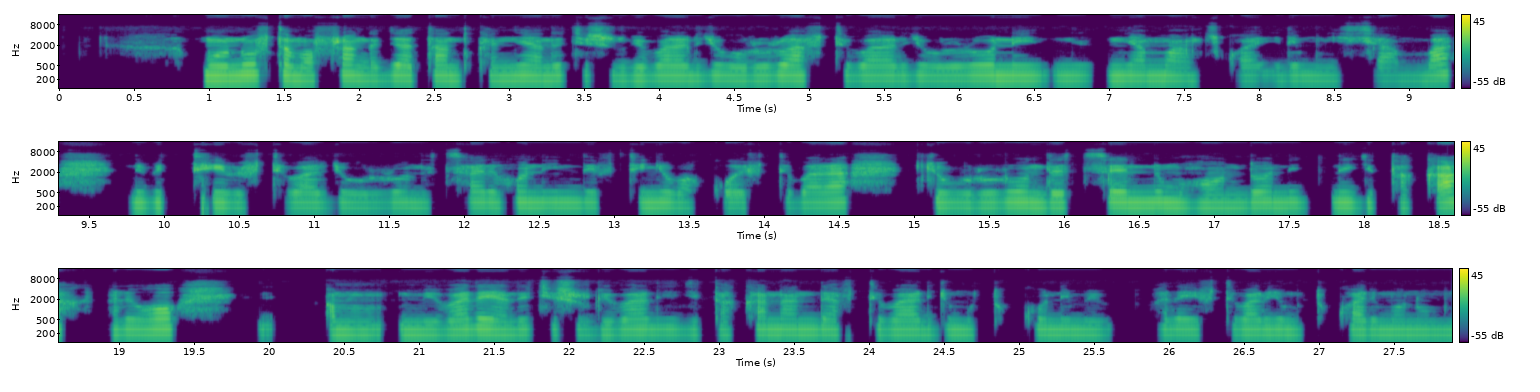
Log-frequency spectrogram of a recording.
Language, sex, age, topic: Kinyarwanda, female, 18-24, finance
